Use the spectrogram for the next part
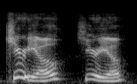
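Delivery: put-on high, chirpy British "Cheerio" accent; a put-on British goodbye; mock British cheerio. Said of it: "they did accents".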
